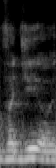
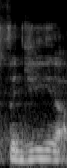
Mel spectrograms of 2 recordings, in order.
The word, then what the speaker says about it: Vegeta: So it's not Vegito, it's Vegeta. Arch is just mispronounced.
